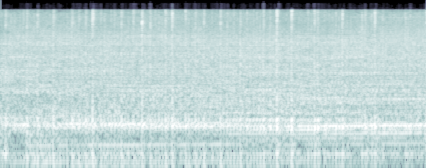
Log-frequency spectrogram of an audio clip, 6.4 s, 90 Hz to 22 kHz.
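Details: Tecate KXT250 two-stroke, start with new fuel petcock, almost cold (last run half an hour earlier): raspy steady idle with crackly exhaust pops, no misses; running, idle still wants setting.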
